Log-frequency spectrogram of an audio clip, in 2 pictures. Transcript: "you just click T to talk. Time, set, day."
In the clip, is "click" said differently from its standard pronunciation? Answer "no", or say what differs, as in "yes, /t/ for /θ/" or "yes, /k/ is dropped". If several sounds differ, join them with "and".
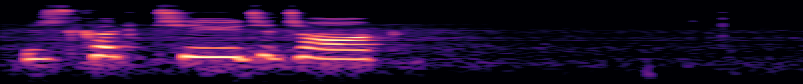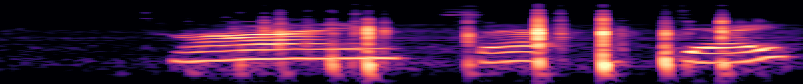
yes, /l/ is dropped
